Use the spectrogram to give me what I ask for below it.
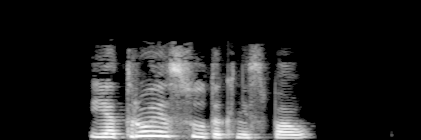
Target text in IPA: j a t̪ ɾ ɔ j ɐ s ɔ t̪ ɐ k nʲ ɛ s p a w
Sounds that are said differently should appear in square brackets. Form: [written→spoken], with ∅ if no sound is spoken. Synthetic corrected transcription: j a t̪ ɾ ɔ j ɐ s [ɔ→u] t̪ ɐ k nʲ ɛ s p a w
